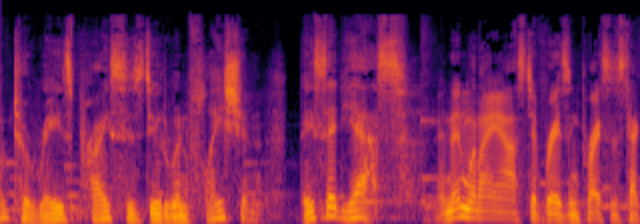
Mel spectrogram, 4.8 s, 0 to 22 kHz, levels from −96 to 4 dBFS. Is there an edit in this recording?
no; 0 cuts

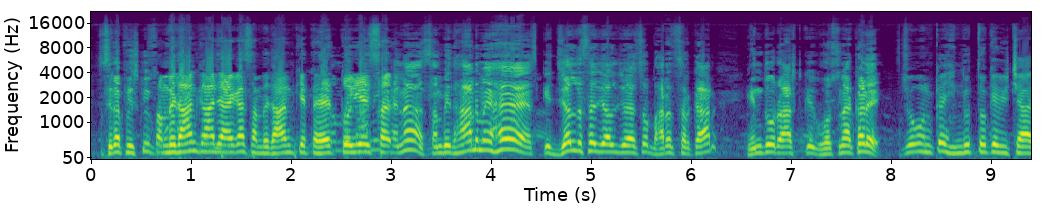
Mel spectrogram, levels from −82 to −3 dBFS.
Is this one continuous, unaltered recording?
yes; 0 cuts

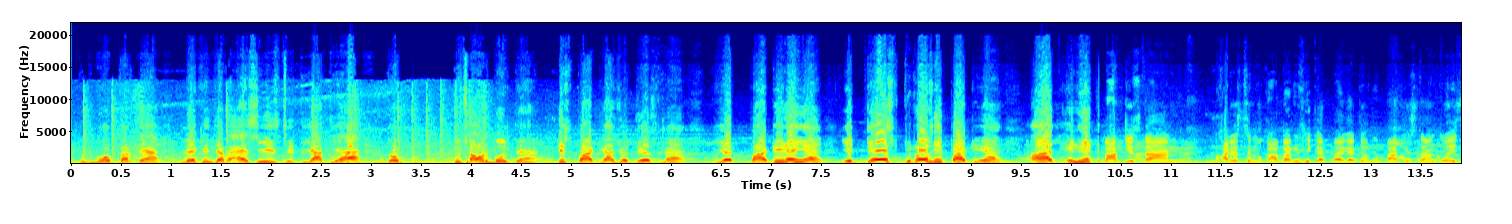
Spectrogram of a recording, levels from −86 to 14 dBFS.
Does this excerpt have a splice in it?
yes; 2 cuts; at 4.9 s, 10.2 s

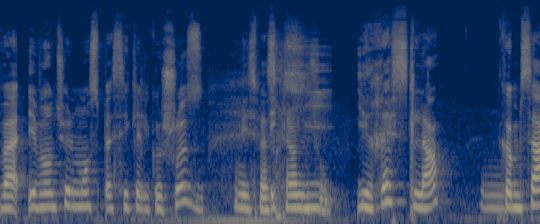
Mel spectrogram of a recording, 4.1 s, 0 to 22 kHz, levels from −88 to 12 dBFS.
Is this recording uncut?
no; 1 cut; at 2.6 s

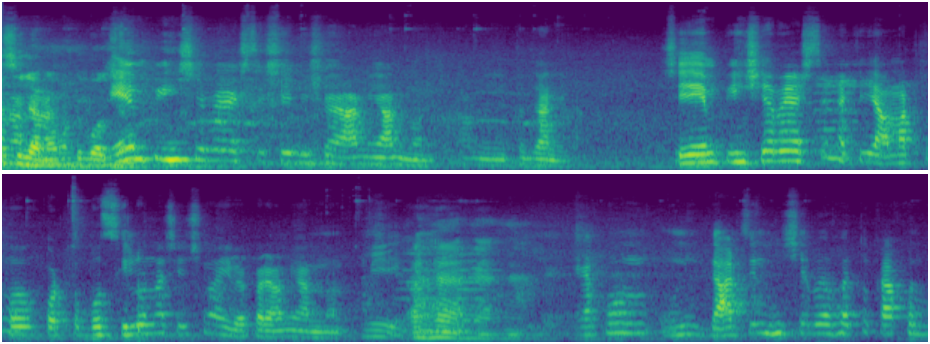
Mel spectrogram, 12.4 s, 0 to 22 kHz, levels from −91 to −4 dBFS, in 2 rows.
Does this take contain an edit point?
yes; 1 cut; at 8.8 s

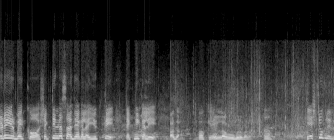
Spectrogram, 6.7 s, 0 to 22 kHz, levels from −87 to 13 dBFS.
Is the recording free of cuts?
no; 1 cut; at 3.4 s

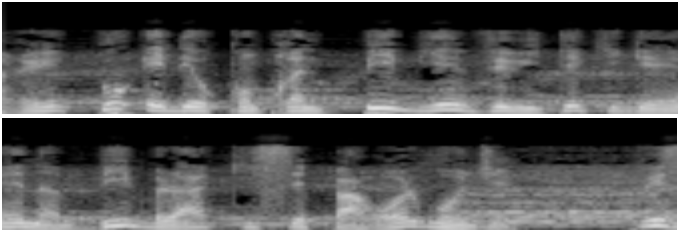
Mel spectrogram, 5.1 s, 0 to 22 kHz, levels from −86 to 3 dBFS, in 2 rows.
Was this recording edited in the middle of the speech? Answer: no; 0 cuts

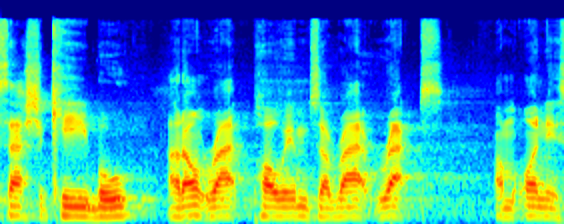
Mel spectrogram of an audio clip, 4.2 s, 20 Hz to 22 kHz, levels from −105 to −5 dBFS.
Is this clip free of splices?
no; 1 cut; at 1.1 s

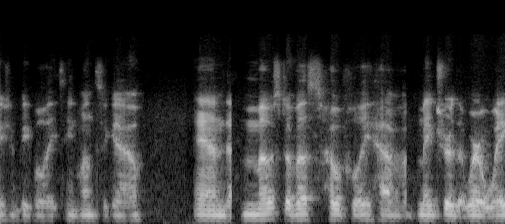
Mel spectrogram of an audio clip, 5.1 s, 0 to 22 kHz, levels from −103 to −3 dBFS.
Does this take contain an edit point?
no; 0 cuts

